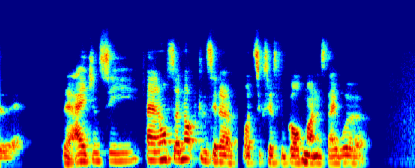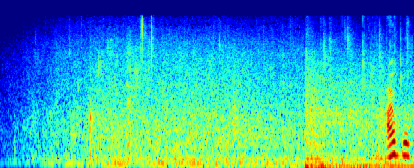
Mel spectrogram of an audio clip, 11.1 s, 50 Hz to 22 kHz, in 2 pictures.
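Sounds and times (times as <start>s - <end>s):
speech: 0.8s - 5.0s, 10.7s - 11.0s
steady rain pouring on a street: 5.4s - 11.0s.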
